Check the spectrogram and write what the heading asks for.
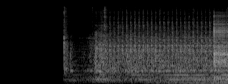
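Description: Silence for about half a second, then a short click and a steady, rapidly pulsing mechanical-sounding hum: the sound effect of an animated opening logo, running on into music.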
